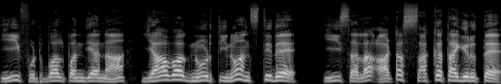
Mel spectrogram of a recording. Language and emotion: Kannada, happy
